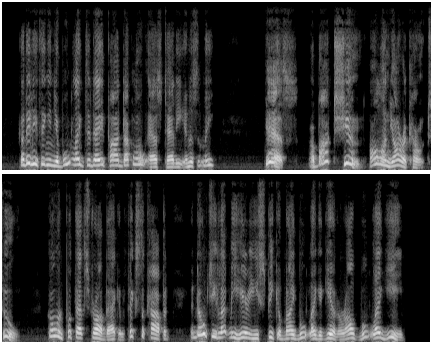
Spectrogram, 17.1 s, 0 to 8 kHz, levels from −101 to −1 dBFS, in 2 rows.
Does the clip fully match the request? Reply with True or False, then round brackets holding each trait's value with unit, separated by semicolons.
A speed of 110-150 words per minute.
False (175 wpm)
